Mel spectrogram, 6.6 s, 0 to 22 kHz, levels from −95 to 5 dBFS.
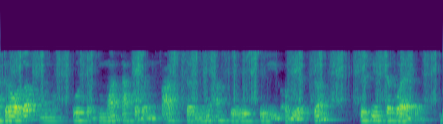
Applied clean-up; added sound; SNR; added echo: none; Rattle; 16 dB; reverberation time 0.6 s.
